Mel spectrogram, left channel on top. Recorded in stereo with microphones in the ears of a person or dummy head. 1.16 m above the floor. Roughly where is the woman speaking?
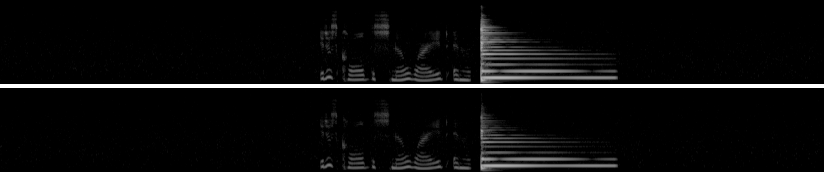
Centre.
